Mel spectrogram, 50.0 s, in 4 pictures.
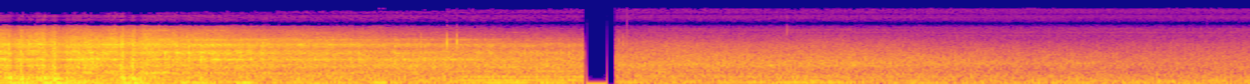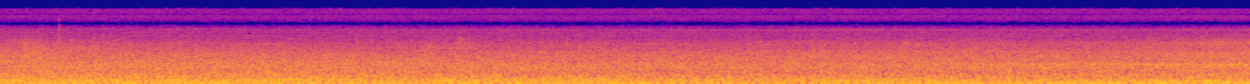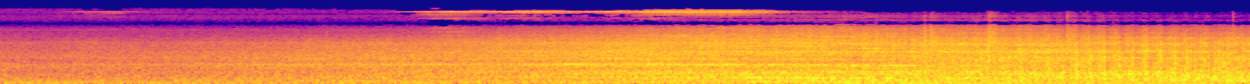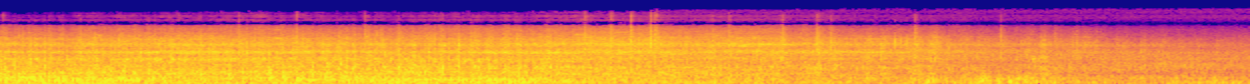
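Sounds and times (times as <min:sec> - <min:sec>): passenger train rumble: 0:00.0 - 0:50.0
wheels clacking over rail joints: 0:26.7 - 0:50.0.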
